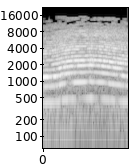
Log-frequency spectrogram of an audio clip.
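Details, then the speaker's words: Newborn baby crying shortly after waking; single sustained clear wail, steady pitch, strong and unstrained; ordinary newborn cry. "your Pap that's a real cry it's not bad though"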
